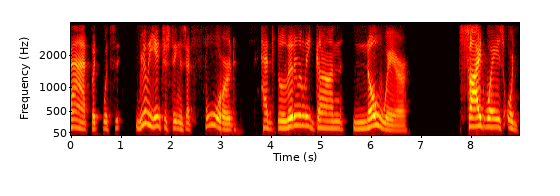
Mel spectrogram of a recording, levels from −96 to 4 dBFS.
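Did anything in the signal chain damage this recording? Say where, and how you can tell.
Yes. The damage comes from the network and jitter-buffer stage of a call path. The audio is band-limited with nothing above 4 kHz, which points to a narrowband G.711-type codec.

Repeated stalls (stutter) run from 2.62 to 3.52 s, right after "really interesting is that". There are ten short hitches, the longest 60 ms, totalling about 175 ms. The jitter buffer kept running dry and the receiver stretched the last sound each time, so the sound drags without losing content.

A call audio freeze occurs from 4.03 to 4.16 s, just before "literally gone". The last sound is held and fades for about 108 ms, ending in roughly 30 ms of silence. Playback then resumes where it stopped, adding the same delay. The cause is likely packets held up in the network.

A jitter buffer speed-up spans 6.55 to 8.27 s. The audio plays at 104% speed with unchanged pitch. 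The receiver trimmed pitch-period slices, about 70 ms in all, to shrink an overfull buffer, so this stretch runs slightly faster.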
